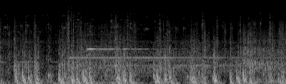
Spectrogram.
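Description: Horse hooves clip-clop at a steady gallop in the Wild West video game Red Dead Redemption, a rapid, even rhythm that stays close and loud with faint ambient noise behind.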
